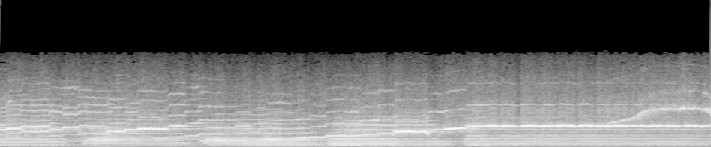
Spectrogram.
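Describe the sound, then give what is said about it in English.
A bosun's whistle pipes a party aboard ship with a shrill, wavering call that swoops up and falls away near the end, heard over a steady backdrop of sustained tones, with no one speaking. “A bosun's whistle. They're piping us aboard.”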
